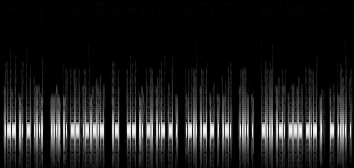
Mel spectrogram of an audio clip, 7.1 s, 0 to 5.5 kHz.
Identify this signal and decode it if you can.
Morse code, heard as a keyed tone, about 50 wpm, 600 Hz. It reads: WITH HIM. A MINUTE LATER HE BROKE THE
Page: Never 49wpm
